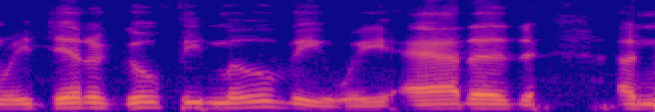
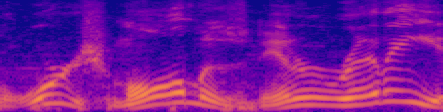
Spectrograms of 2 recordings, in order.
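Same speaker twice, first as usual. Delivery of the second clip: high, loud, swooping cartoon voice; 8 semitones higher, 5 dB louder than usual. Retelling practicing the voice as a child, asking about dinner: Goofy voice. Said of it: "I practiced it and ran around the".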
